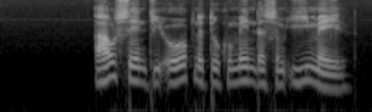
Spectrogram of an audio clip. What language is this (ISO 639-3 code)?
dan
